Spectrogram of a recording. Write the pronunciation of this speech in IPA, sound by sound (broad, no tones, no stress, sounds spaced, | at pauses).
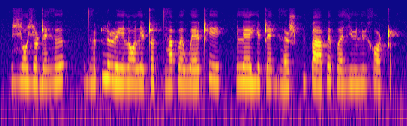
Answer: ʑ ɔ ʑ ɔ ɖ ɛ ɦ ə | dʱ ʌ ʈ n ʌ ɭ e l ɔ l e ʈ a ʈ dʱ a p ɜ w ɛ ʈʰ e | l ɛ j e ʈ ɛ ɡʱ ɜ ʂ p y ɓ a p ɛ p ɜ z y l y x ɔ ʈ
